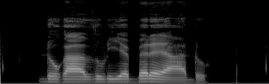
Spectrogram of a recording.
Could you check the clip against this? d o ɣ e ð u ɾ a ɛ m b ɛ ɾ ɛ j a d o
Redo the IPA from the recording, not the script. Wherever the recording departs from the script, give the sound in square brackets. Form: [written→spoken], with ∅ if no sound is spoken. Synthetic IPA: d o ɣ [e→a] ð u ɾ [a→i] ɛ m b ɛ ɾ ɛ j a d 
